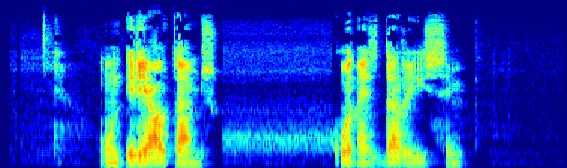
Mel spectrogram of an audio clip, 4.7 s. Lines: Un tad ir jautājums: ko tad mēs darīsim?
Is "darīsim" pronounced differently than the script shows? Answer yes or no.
no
